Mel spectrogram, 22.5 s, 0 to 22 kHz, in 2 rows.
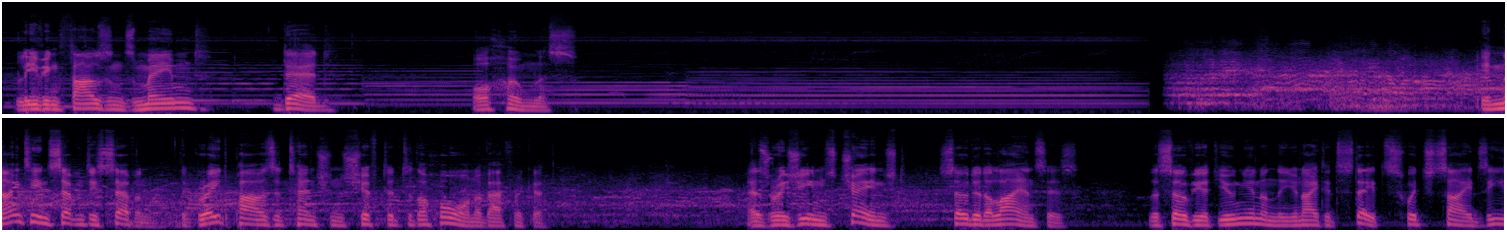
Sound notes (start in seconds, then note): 8.7 chanting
